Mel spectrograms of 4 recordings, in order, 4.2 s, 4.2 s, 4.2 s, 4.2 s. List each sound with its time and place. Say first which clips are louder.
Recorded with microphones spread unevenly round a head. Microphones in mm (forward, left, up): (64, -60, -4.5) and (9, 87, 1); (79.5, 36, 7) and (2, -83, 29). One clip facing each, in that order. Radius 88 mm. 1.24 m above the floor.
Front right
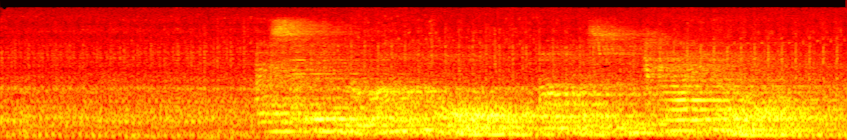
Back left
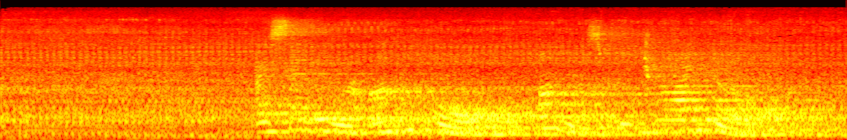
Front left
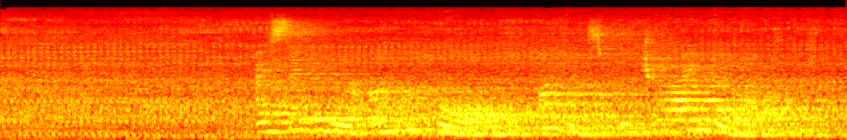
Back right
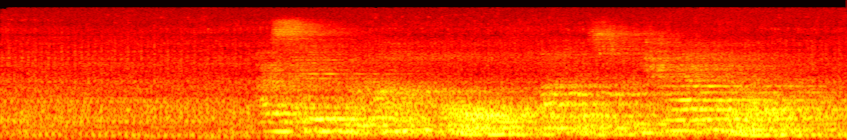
1.3 s a woman speaking: back left 1 dB, front left 2 dB; 75° left, 4 m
